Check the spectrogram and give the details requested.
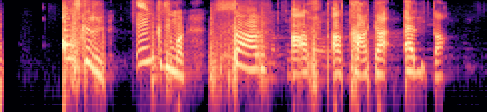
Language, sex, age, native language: Icelandic, male, 11, Icelandic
